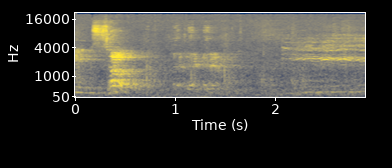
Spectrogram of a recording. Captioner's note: POOH-BAH clears his throat offstage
